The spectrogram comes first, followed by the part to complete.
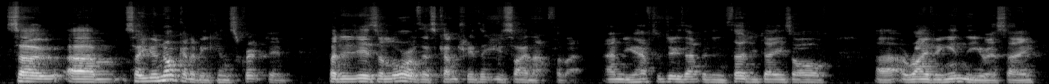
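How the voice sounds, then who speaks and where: Man, live Q&A host, relaxed explainer, lots of fillers, mid pitch, echoey room. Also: normal speed. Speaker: host answering viewer questions. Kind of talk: live Q&A chat.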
